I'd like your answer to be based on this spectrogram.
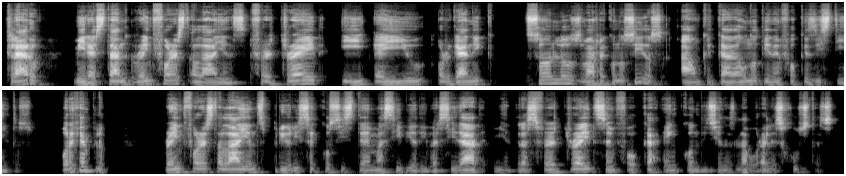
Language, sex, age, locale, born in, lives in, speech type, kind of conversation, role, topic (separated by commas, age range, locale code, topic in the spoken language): Spanish, male, 55-59, es-MX, Mexico, Mexico, read, expert-assistant, expert, ¿Cuáles son las mejores formas de saber si los alimentos que consumo fueron producidos de manera sostenible?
